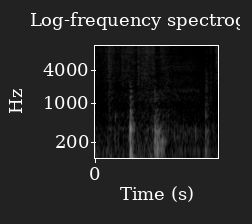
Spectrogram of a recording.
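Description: Faint handling of a DVD box set's cardboard slipcase and case in the hands, with a soft bump about two-thirds of a second in and a lighter one a little after a second.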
